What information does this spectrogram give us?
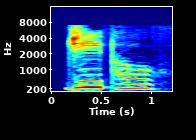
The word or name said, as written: geepo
